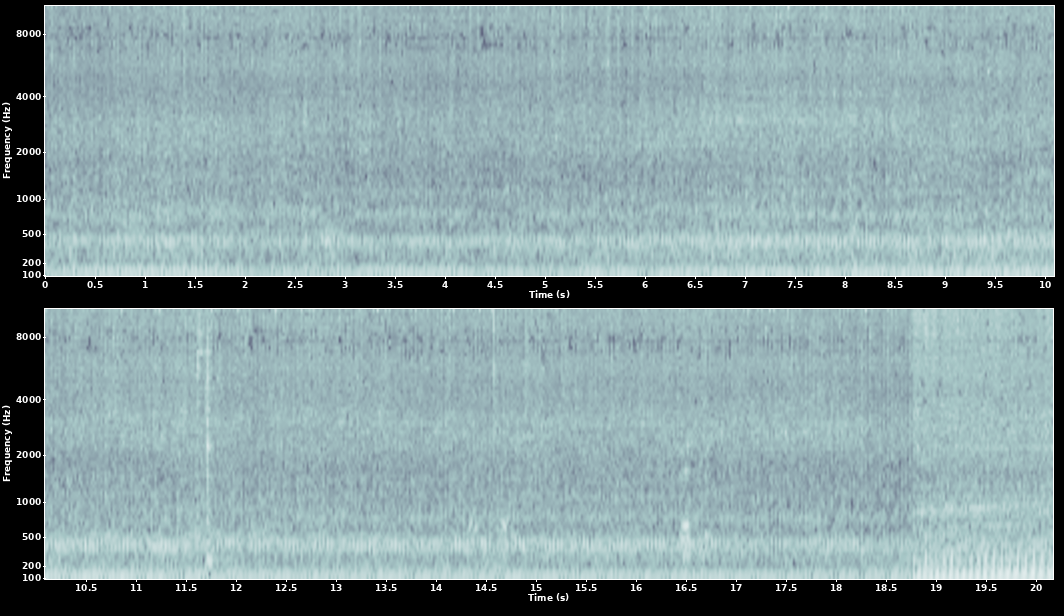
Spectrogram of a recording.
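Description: A steady, low tractor diesel engine rumbles continuously at close range, idling evenly, then grows slightly louder near the end.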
